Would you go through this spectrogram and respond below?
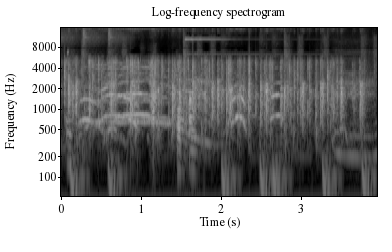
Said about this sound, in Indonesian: Eh, tepuk tangan dulu atuh.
